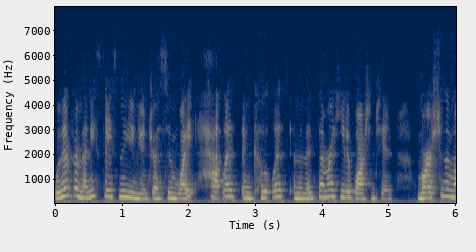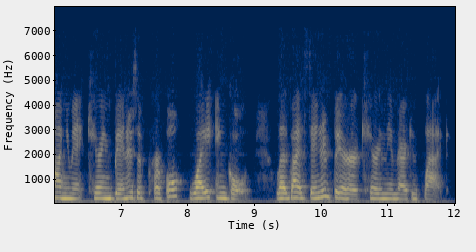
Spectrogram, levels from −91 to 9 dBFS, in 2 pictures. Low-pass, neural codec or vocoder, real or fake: 7.2 kHz; codec, 16 kHz, 8 kbps, FunCodec, trained on LibriTTS, 25 frames a second; fake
